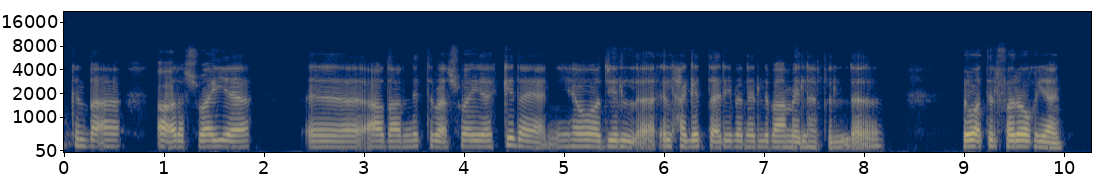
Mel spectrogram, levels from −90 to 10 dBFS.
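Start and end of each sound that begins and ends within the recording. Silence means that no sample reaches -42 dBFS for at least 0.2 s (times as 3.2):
0.94–1.84
2.42–8.16
8.99–9.96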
